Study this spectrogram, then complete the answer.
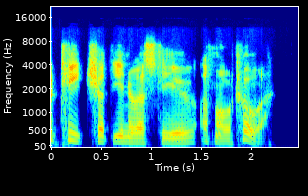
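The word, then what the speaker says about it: Moratuwa: However, I also teach at the University of Moratura. Am I pronouncing it right? Moratura? Yeah, Moratura. Yeah, that's right.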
